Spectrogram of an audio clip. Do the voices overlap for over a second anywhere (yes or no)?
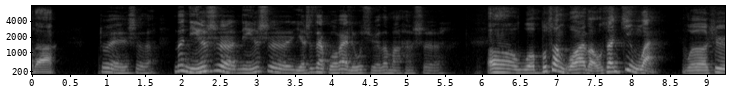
no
